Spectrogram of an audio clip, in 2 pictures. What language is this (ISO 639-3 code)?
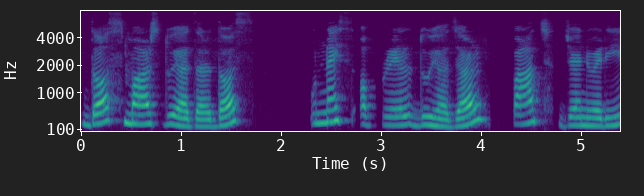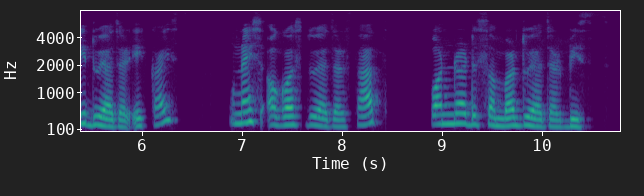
nep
